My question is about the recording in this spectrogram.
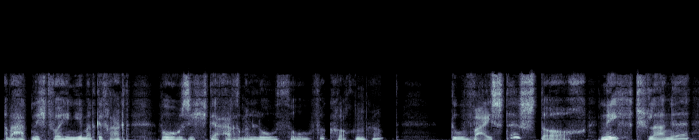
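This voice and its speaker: A man's voice: sits low, sing-song, vocal fry, bright, forceful tone, husky, dry recording, heavily acted. A man voicing a cruel, spiteful old wizard who sneers and mocks, in a dry, slightly dull recording. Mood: mocking. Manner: mocking, drawn-out, taunting.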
